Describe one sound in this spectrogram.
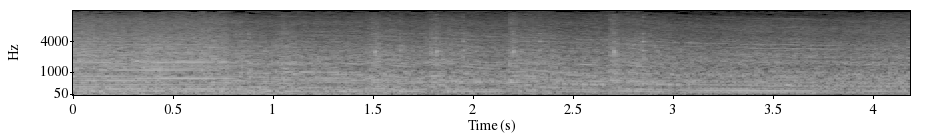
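A racing car engine winds down as the car slows.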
